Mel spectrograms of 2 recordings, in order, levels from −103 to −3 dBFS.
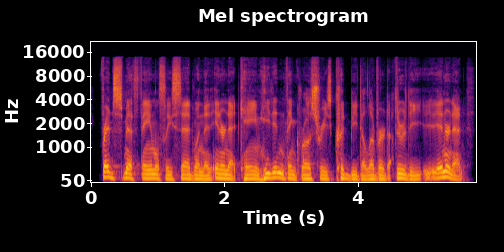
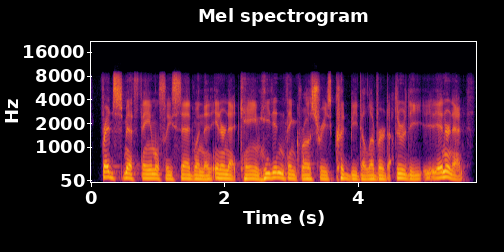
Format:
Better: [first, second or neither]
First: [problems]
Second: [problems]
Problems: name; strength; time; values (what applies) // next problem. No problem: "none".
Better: first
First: none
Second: garbled, watery; slightly; nothing above 8 kHz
